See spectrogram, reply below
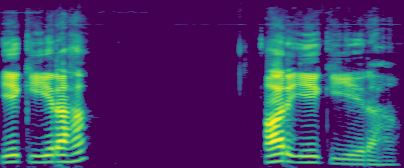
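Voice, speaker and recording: High, clear-voiced male engineering teacher. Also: expressive, very slow, no room sound. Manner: repeats key terms, asks and answers his own questions. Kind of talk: classroom lecture.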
